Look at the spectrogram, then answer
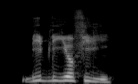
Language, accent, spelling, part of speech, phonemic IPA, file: French, France, bibliophilie, noun, /bi.bli.jɔ.fi.li/, LL-Q150 (fra)-bibliophilie.wav
- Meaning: bibliophily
